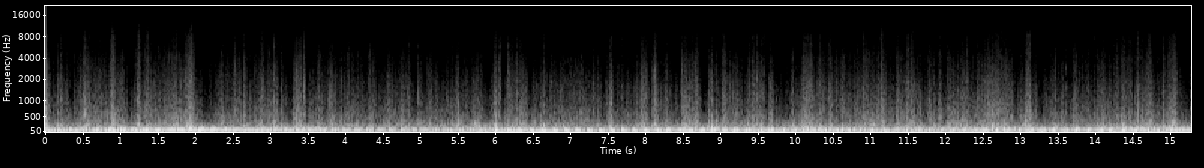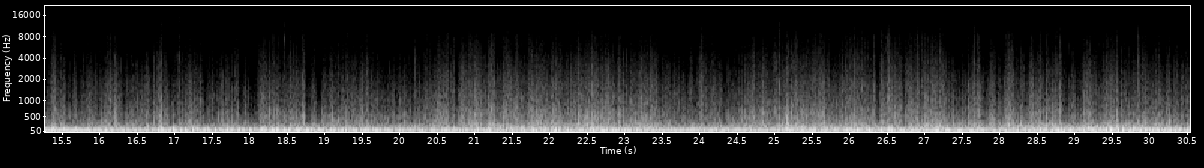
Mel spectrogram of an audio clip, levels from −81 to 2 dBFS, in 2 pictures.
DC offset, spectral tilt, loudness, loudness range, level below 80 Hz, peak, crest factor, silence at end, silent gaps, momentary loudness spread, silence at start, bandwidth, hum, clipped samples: under 0.1%; -11.5 dB/octave; -17 LUFS; 2 LU; -18 dBFS; -2 dBFS; 14 dB; 0 s; none; 4 LU; 0 s; 2.8 kHz; none; under 0.1%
